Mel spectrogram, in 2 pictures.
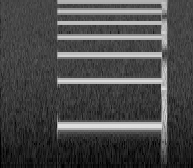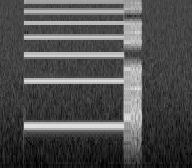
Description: ZX Spectrum tape loading, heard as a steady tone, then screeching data.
